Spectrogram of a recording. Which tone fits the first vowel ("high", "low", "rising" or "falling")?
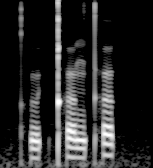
rising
